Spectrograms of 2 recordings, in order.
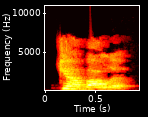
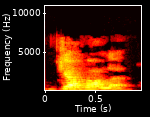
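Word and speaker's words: gavalı: You say cavalı. Cavalı. With G sound.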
